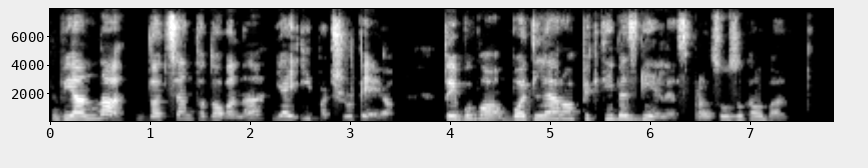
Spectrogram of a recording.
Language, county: Lithuanian, Panevėžys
